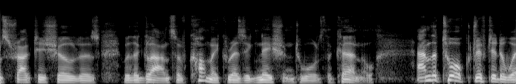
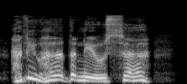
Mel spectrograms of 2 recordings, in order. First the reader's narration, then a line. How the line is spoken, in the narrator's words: gasped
